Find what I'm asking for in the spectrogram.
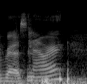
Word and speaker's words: Rosenoer: My name is Mika Rosenauer, M-I-C-H-A, and my last name is R-O-S-E-N-O-E-R.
